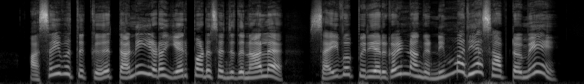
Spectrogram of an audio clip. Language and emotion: Tamil, happy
